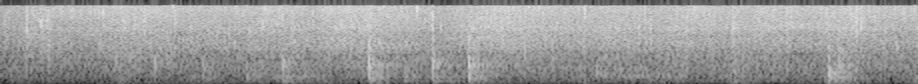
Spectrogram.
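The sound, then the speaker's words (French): Tofu and onion frying in oil in a pan: a steady, loud sizzle with a few sharp clatters from stirring rising out of it, and no voices. “Alors, l'important ici, c'est de faire suer les légumes, faire suer l'oignon et de faire rôtir graduellement le tofu.”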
